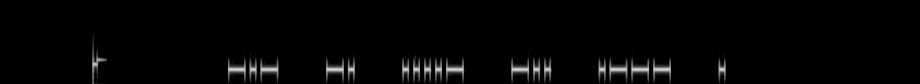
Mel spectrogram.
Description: Morse code, heard as a keyed tone, about 22 wpm, spaced as for 13 wpm, 700 Hz. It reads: KN4DJE
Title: USA Call Signs - 3x Character Spacing - 22wpm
